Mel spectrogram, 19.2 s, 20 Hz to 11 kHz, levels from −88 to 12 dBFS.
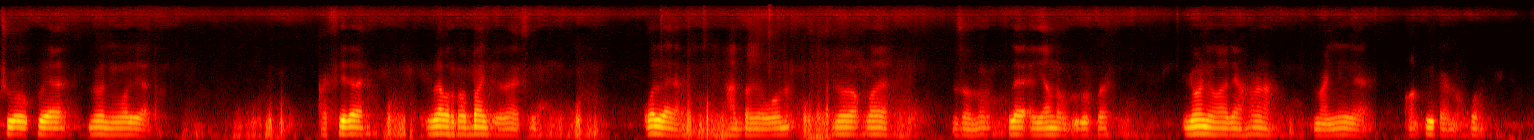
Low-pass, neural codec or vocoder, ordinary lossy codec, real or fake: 9.9 kHz; codec, 24 kHz, 0.9 kbps, WavTokenizer, large speech release; MP3, 64 kbps; fake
